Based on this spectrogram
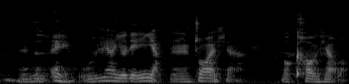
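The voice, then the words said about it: Put-on mainland Chinese accent. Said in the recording (Chinese): “你刚才那口音是不是国人的口音？”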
